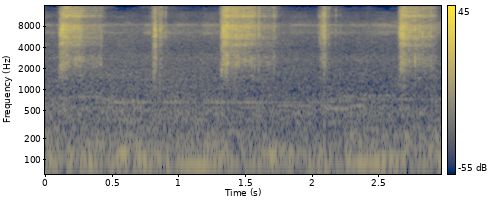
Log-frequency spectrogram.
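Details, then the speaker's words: Worn manual-car clutch release bearing, already removed and spun by hand: dry gritty rattle in short bursts because its grease has run out; the cause of the rough noise when pressing the clutch pedal. "nah jadi yang menimbulkan suara kasar pada saat kita ngopling itu dari sini teman-teman"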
